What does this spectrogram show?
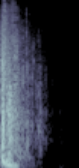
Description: Weapon Furniture

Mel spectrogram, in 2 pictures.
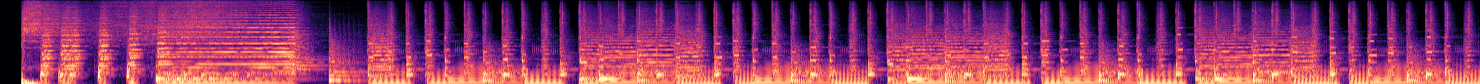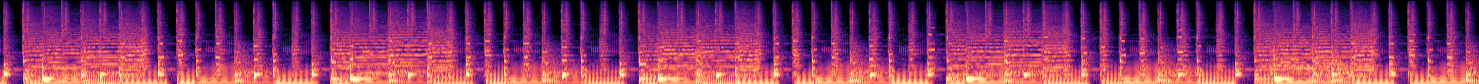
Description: Reward; Mario Kart: Double Dash!!

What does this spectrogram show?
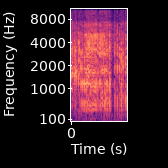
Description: Balloon

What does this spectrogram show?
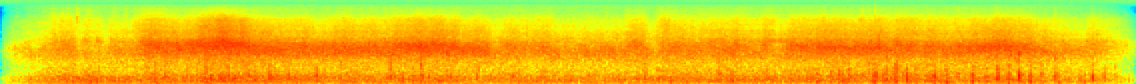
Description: Monte Wind

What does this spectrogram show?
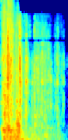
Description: Cruiser Insert Key; Lethal Company

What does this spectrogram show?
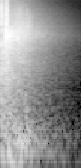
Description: Enemy Rose Queen Active Attack Shot

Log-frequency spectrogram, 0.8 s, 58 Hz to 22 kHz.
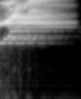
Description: Item use; SE Ing Other Rule#11 (SE Ingadv00 ItemuSE)

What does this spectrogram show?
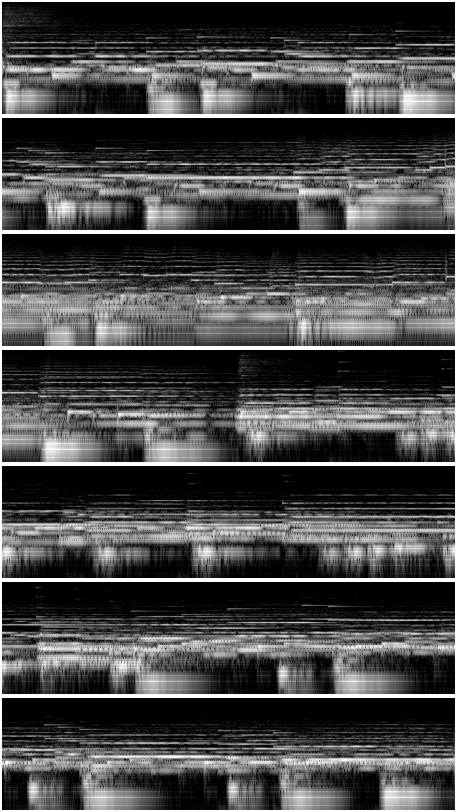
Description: Musicloop; Pokémon Masters Arena

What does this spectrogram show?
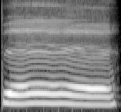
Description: Kid Baa

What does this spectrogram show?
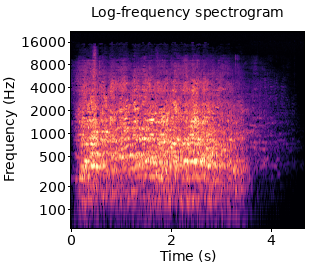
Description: Mask Attack Player; lethal company

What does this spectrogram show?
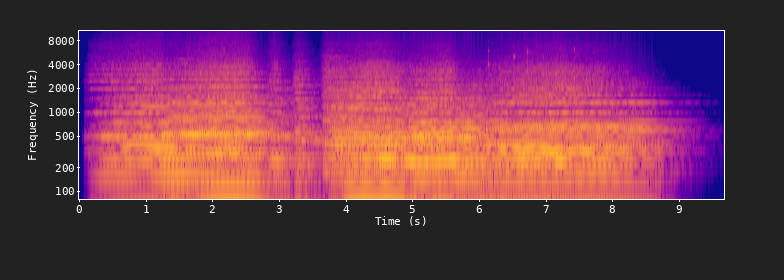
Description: Dusk 150bpm 3.4time; Don't Starve Giant Edition; PS Vita

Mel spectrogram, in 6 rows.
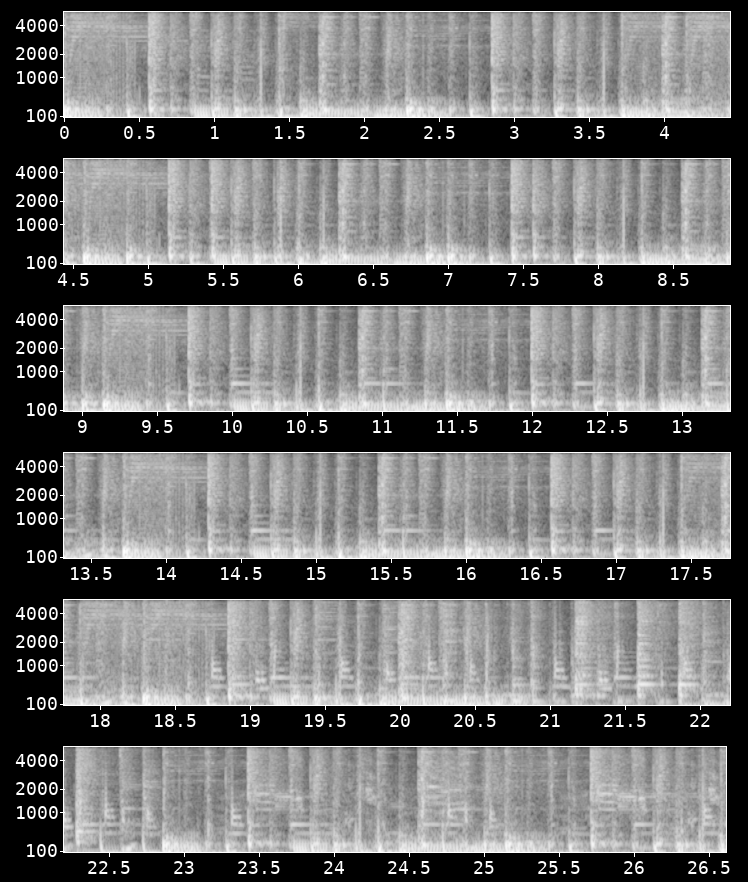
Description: Menu Music; Brian Bright; Tony Hawk's Pro Skater 2; PlayStation

